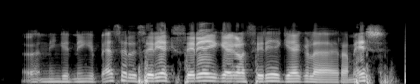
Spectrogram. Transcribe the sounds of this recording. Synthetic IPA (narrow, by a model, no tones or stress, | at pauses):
niːŋɡɐniːŋɡɐpeːsɪɾɐðɯsɐɾɪjaːsɐɾɪjaːɣikeːɣɐɭɐsɐɾɪjaːk̬eːɣɐɭɐɾɐmeːʂ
